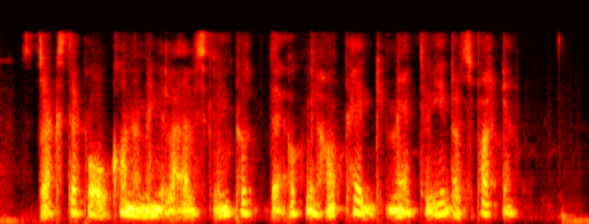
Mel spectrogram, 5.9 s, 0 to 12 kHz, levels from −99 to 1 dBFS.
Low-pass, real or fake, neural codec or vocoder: 7.2 kHz; fake; codec, 16 kHz, 2 kbps, FreqCodec, smaller model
